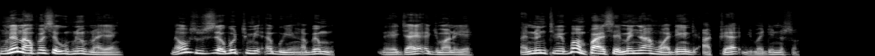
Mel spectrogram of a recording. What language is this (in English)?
Akan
